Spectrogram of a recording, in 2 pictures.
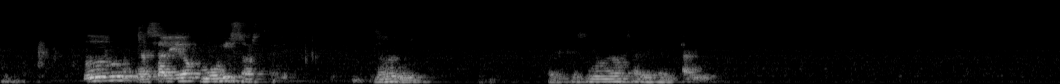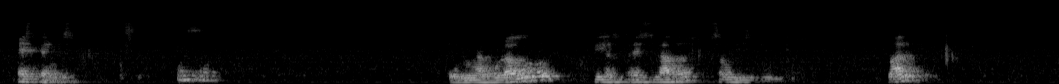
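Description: A man speaks calmly into a headset microphone, in short bursts with pauses.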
